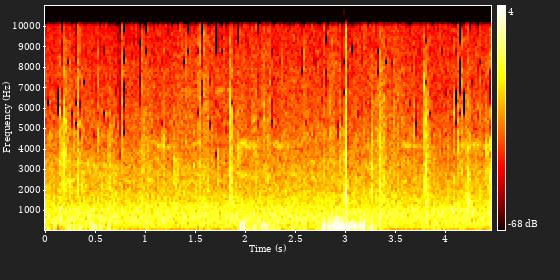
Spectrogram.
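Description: Footsteps on gravel: a few irregular crunches and thumps, the loudest about three seconds in, over faint outdoor background noise.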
